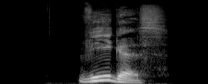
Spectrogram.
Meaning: genitive singular of Weg
- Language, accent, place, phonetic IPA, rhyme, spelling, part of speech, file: German, Germany, Berlin, [ˈveːɡəs], -eːɡəs, Weges, noun, De-Weges.ogg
